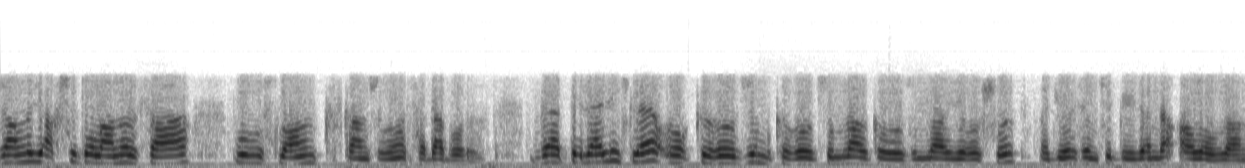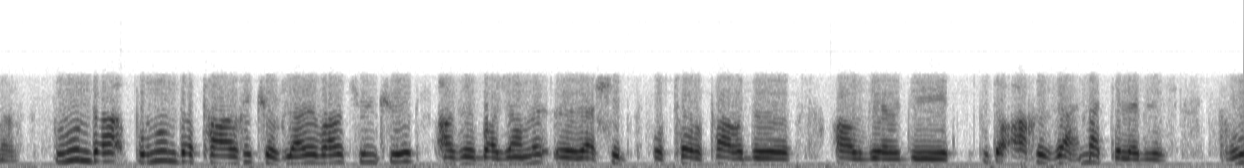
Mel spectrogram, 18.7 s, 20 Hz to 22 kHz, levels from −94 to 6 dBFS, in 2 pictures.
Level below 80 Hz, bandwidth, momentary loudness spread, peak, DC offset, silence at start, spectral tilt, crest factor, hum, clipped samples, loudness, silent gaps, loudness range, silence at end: -48 dBFS; 3.6 kHz; 6 LU; -2 dBFS; under 0.1%; 0 s; -10.5 dB/octave; 14 dB; none; under 0.1%; -17 LUFS; none; 2 LU; 0 s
